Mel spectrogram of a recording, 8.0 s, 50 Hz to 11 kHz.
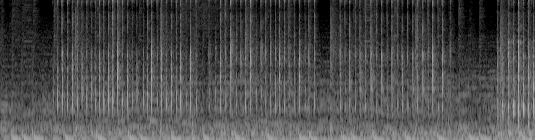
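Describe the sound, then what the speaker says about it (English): Keystrokes on a Kemove Snowfox 61 mechanical keyboard with Gateron red switches and PBT keycaps: quick, continuous typing with crisp, evenly spaced clacks, close and alone, pausing briefly a couple of times. "I've also gone with Gateron red switches, so we'll do a little sound test for you here."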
